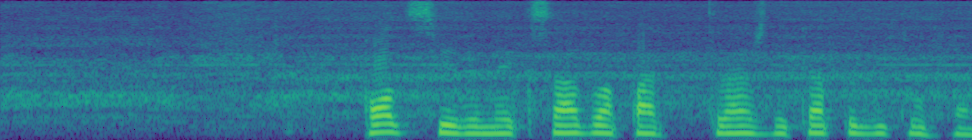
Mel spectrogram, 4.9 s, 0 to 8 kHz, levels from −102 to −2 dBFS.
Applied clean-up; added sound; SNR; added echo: none; Domestic sounds, home sounds; 16 dB; none.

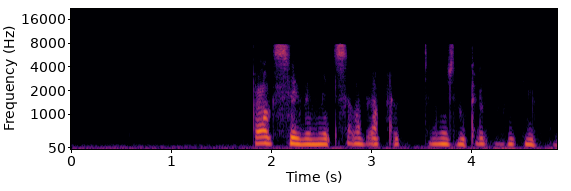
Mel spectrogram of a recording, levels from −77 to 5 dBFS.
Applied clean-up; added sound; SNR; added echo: neural diffusion model UNIVERSE++.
